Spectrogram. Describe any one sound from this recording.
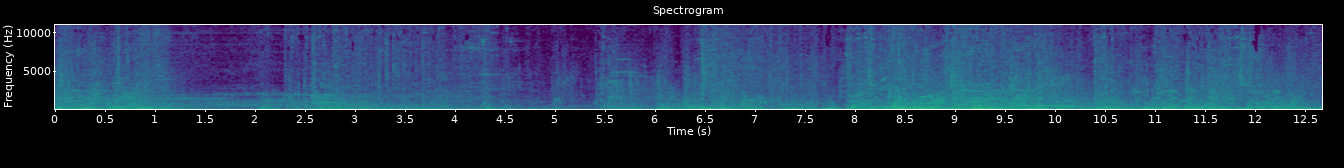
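Blows and impacts thud repeatedly.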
